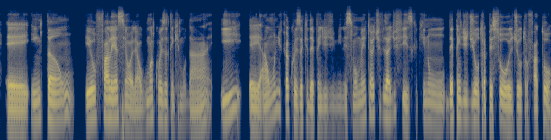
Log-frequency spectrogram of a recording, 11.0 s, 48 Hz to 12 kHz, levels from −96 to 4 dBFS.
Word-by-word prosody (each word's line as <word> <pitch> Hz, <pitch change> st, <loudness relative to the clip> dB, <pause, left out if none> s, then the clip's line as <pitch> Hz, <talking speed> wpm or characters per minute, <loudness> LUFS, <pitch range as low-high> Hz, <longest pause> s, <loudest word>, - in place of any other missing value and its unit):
Eh, 80 Hz, -1 st, +6 dB
então 115 Hz, +3 st, +2 dB, 0.3 s
eu 115 Hz, +2 st, +6 dB
falei 120 Hz, 0 st, +5 dB
assim: 120 Hz, -5 st, +2 dB
"Olha, 80 Hz, -3 st, -1 dB
alguma 110 Hz, +10 st, -4 dB
coisa 115 Hz, -4 st, -2 dB
tem -, -, -6 dB
que -, -, -7 dB
mudar 80 Hz, -4 st, -5 dB, 0.2 s
e 140 Hz, +9 st, 0 dB, 0.2 s
é 85 Hz, -2 st, +3 dB
a 95 Hz, -, -2 dB
única 135 Hz, +4 st, -2 dB
coisa 100 Hz, -2 st, -1 dB
que -, -, -7 dB
depende 90 Hz, 0 st, -1 dB
de 90 Hz, +1 st, -13 dB
mim 90 Hz, 0 st, -16 dB
nesse 85 Hz, +3 st, -1 dB
momento 110 Hz, +6 st, -4 dB
é -, -, +4 dB
a -, -, +2 dB
atividade 130 Hz, -1 st, +1 dB
física, 90 Hz, -, -4 dB
que 110 Hz, -, -9 dB
não 100 Hz, -4 st, -6 dB
depende 115 Hz, 0 st, +2 dB
de 110 Hz, +1 st, -2 dB
outra 105 Hz, -, 0 dB
pessoa 95 Hz, 0 st, +2 dB
ou -, -, 0 dB
de 95 Hz, -, -2 dB
outro 90 Hz, -, -4 dB
fator". 85 Hz, 0 st, -1 dB
105 Hz, 195 wpm, -27 LUFS, 90-120 Hz, 0.3 s, Eh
